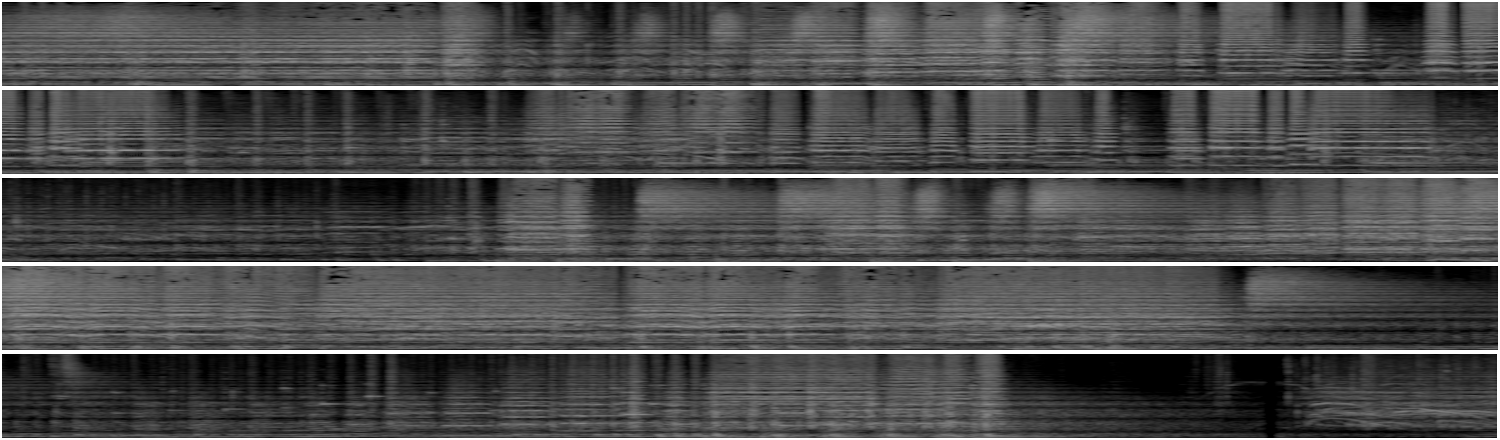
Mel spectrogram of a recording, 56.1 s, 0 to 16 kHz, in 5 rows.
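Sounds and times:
marching band playing: 0.0 - 53.9.

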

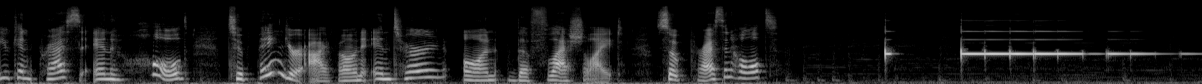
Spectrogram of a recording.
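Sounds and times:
phone pinging alert tone: 9.6 - 12.0.

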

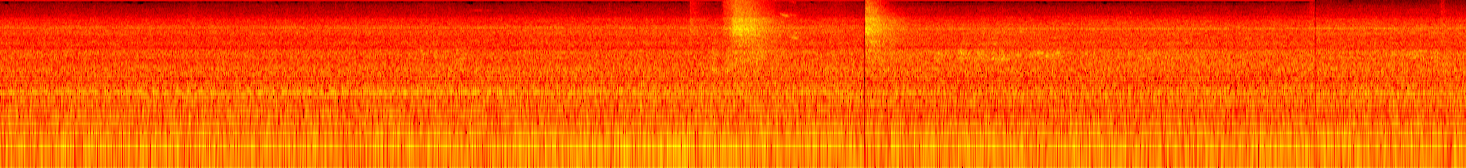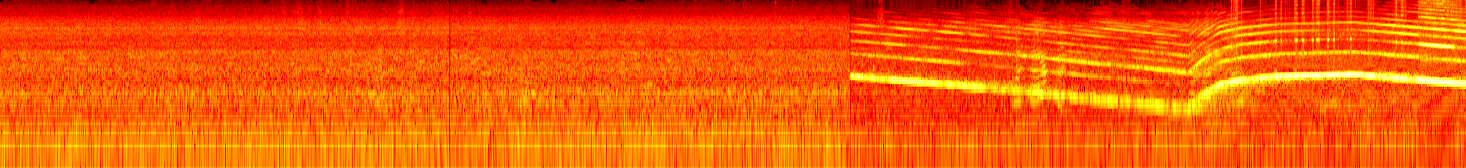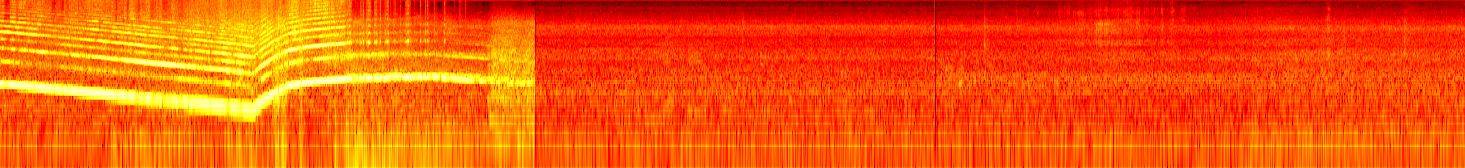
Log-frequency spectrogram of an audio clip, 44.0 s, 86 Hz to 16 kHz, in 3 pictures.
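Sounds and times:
emergency vehicle siren wailing: 23.1 - 34.7.

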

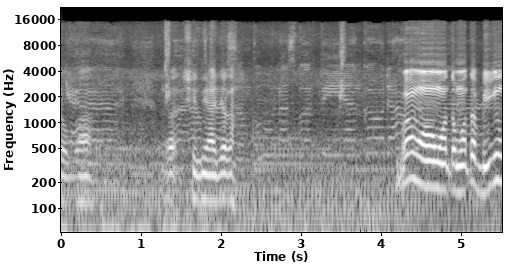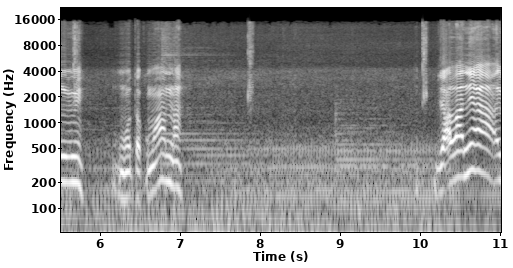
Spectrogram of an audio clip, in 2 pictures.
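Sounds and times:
low road rumble: 0.0 - 11.0
motorcycle engine running steadily: 0.0 - 11.0.

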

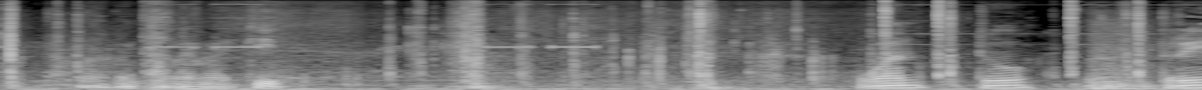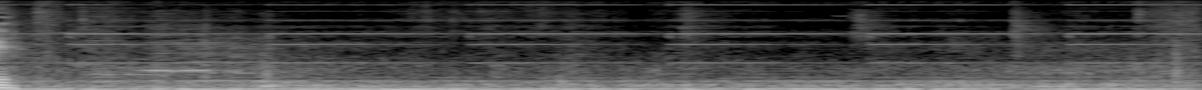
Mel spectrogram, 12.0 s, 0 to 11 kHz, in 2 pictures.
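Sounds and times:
car warning chime: 0.0 - 1.4, 4.3 - 12.0.

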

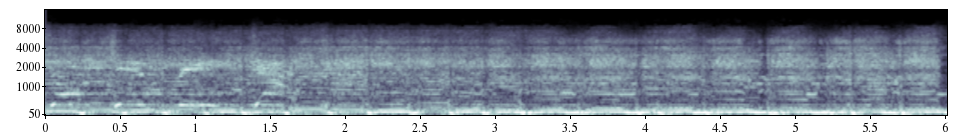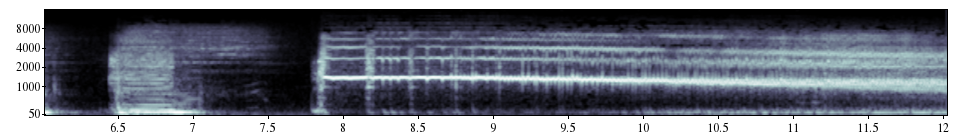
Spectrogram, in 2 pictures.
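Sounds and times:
distorted electric guitar note: 0.0 - 9.0.

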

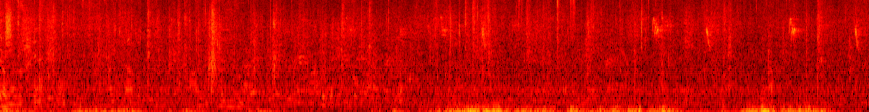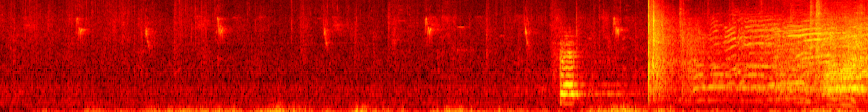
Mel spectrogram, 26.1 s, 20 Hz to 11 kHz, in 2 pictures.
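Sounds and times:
wind buffeting microphone: 0.0 - 4.5, 5.5 - 26.0.

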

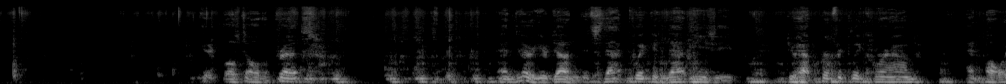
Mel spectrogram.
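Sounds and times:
rag rubbing guitar fretboard: 2.2 - 10.0.

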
